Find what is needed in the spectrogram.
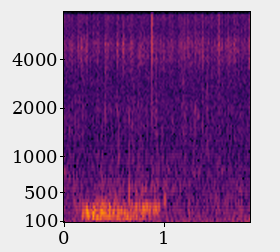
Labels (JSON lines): {"label": "biophony, growl", "recorder": "SoundTrap 600 or HydroMoth"}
